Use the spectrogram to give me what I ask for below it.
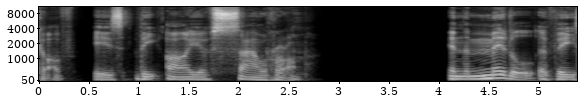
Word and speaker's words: Sauron: Can I just say, I love the roll of the R on when you pronounce Sauron there, Dave. Correct pronunciation.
